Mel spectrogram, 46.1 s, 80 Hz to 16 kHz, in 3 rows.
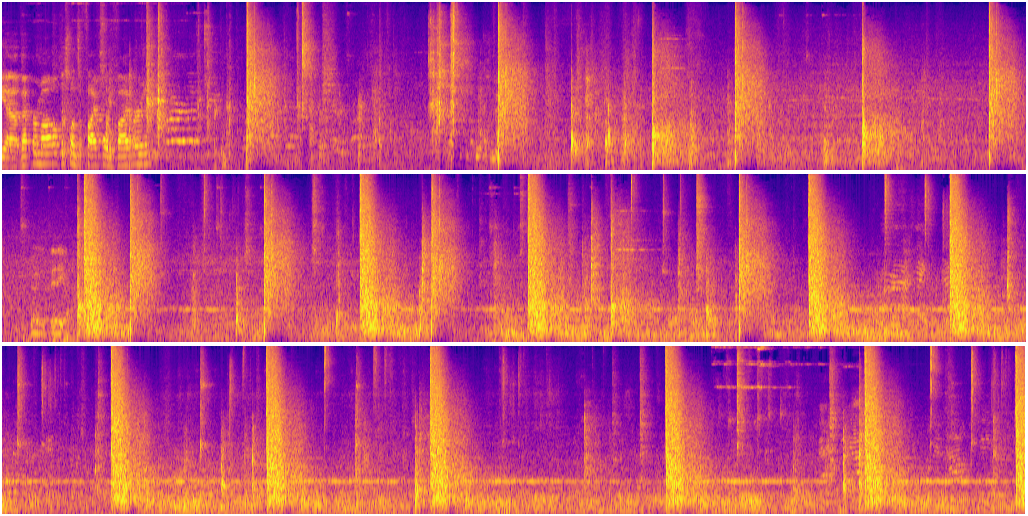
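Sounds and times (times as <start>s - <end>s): rifle shots echoing: 3.6s - 4.2s, 7.4s - 8.0s, 9.7s - 10.3s, 11.0s - 11.6s, 12.9s - 13.4s, 14.8s - 15.4s, 16.5s - 17.8s, 19.3s - 19.9s, 20.7s - 22.4s, 23.2s - 25.0s, 25.8s - 28.4s, 29.3s - 31.2s, 32.3s - 33.1s, 34.6s - 35.5s, 36.9s - 38.2s, 40.6s - 42.0s, 43.5s - 44.6s.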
